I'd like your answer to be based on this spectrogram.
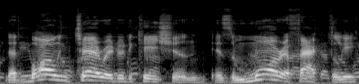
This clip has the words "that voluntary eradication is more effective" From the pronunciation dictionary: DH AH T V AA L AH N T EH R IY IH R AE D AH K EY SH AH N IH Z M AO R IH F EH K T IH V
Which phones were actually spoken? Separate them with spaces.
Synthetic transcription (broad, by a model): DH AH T B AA L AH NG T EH R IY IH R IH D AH K EY SH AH N IH Z M AO R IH F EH K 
